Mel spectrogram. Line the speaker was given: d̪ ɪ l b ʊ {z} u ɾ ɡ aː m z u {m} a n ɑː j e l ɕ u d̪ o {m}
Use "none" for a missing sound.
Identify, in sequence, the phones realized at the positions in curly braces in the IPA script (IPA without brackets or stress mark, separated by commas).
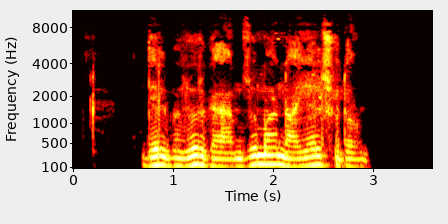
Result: z, m, m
